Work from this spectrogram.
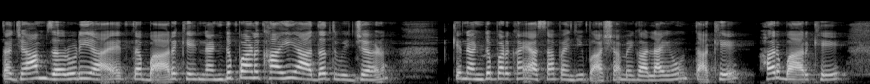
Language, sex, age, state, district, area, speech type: Sindhi, female, 45-60, Maharashtra, Mumbai Suburban, urban, spontaneous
